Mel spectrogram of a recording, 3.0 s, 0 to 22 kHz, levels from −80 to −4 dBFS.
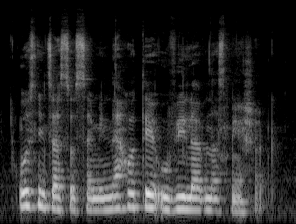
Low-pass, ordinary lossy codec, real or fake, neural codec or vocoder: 19.8 kHz; none; real; none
